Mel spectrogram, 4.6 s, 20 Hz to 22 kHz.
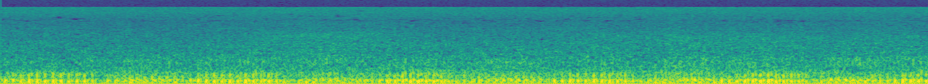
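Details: Domestic cat, male, being stroked and purring, recorded 16 March 2018: soft deep throbbing purr, rhythmic rise and fall of the rumble about every second, close to the listener.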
